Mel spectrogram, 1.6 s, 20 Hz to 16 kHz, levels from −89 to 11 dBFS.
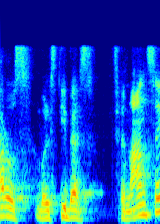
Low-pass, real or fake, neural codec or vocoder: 7.2 kHz; real; none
